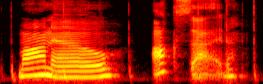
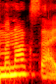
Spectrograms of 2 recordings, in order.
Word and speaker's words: monoxide: oxygen is spelled oxide so if we put those together it should be mono oxide but that's not what you said out loud right a minute ago you said carbon monoxide not carbon mono oxide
